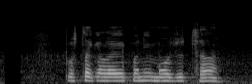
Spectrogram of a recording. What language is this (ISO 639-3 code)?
nep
